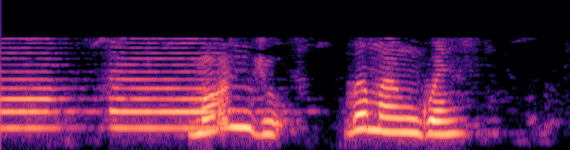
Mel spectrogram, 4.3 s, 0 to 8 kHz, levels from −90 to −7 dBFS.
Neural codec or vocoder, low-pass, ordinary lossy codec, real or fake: none; 7.2 kHz; AAC, 16 kbps; real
